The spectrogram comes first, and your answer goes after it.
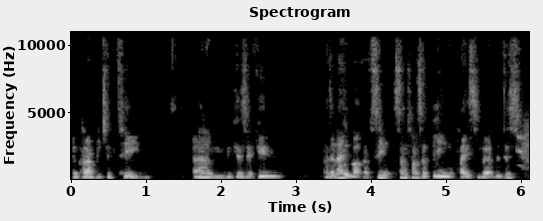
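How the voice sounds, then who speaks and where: A man at a very fast pace, fairly high in pitch, with very wide pitch swings. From England, Northampton. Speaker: dancer and choreographer. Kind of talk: interview conversation.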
